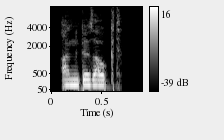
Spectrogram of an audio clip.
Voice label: "angesaugt", German; adjectives

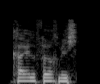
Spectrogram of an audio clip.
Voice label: "keilförmig", German; adjectives

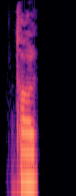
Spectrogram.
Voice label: "toll", German; adjectives

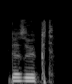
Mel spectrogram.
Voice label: "gesögt", German; adjectives

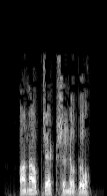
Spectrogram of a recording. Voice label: "unobjectionable", English; adjectives

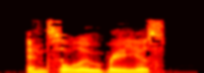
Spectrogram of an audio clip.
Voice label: "insalubrious", English; adjectives

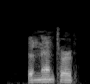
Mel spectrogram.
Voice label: "unentered", english; adjectives

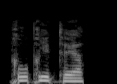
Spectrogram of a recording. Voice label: "proprietär", German; adjectives

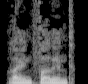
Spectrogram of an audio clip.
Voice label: "reinfallend", German; adjectives

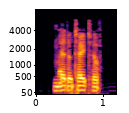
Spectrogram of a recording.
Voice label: "meditative", english; adjectives

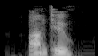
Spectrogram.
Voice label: "onto", English; adjectives

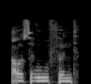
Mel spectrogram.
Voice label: "ausrufend", German; adjectives

